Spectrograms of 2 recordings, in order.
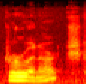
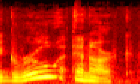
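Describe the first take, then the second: First: "Anarch" ending in CH as in "arch"; tentative "Anarch" with a CH ending, rising; soft CH ending. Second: "Anarch" ending in a hard K sound; "Anarch" pronounced like "an-ark". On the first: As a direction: say "Anarch" to rhyme with "march", questioningly. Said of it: "maybe Anarch?". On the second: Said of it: "how I'm pretty sure it's pronounced". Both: Shown as a demonstration.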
